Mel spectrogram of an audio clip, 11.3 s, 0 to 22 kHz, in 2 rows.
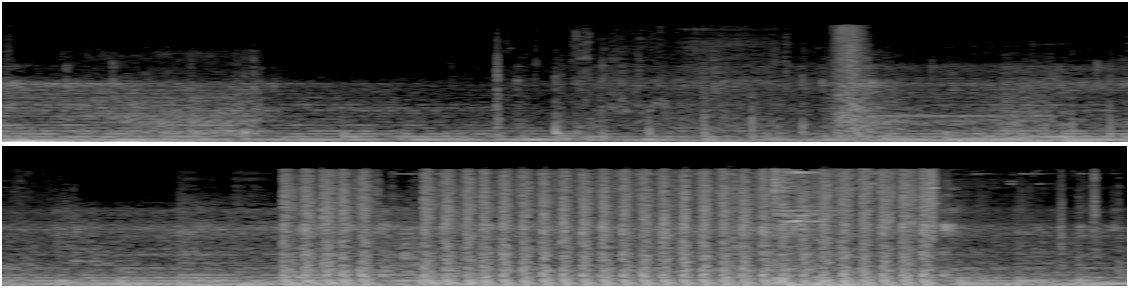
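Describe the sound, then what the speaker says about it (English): Gunfire in the video game Division 2: scattered single shots and clattering game sounds, then a sustained, rapid automatic burst in the second half, fairly loud against a low background hum. "Did you just shoot that person in the face?"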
